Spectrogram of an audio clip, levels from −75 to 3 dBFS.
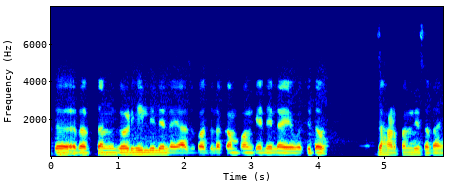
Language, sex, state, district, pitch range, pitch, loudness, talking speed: Marathi, male, Maharashtra, Dhule, 105-110 Hz, 105 Hz, -16 LUFS, 120 wpm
